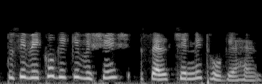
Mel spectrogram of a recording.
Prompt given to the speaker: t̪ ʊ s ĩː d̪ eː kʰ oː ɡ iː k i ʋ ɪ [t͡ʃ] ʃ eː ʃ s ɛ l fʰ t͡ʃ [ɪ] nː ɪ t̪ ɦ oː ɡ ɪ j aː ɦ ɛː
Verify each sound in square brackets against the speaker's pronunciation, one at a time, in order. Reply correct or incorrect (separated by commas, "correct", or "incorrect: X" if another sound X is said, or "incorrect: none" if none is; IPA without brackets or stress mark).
incorrect: none, correct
